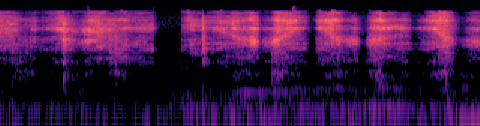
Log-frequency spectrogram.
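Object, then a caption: Wooden salad spoon and wooden salad fork. A solid wooden salad spoon is rubbed flat against a wooden salad fork, making a dry, bright rasping scrape. The strokes swell and fade in a steady back-and-forth rhythm, with most of the sound sitting in the high range and only a faint low rumble underneath.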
